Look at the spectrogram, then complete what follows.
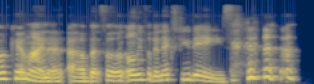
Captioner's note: laughing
